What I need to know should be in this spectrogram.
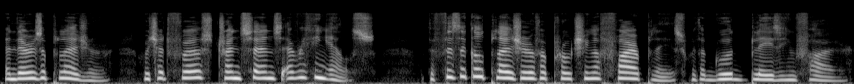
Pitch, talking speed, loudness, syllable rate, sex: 245 Hz, 155 wpm, -15 LUFS, 5.3 syllables/s, female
